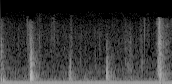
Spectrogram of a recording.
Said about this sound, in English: I can hear footsteps on the stairs. I'll go and have a look.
